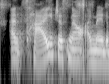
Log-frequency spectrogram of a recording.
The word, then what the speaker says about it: 才: h so without h that means uh a flat tone without without uh the curling of the tongue thai instead of chai it's thai chai thai okay i hope you can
